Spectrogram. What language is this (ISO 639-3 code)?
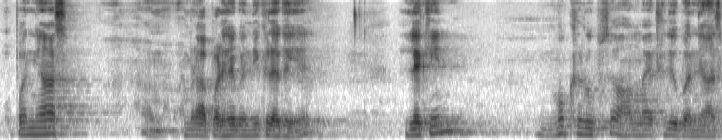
mai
